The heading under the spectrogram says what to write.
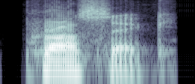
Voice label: "prussic", American

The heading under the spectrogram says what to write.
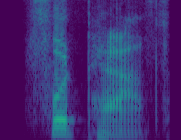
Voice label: "footpath", American

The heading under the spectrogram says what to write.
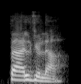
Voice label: "valvular", Indian

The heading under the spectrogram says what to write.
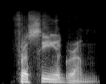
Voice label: "phraseogram", American

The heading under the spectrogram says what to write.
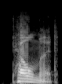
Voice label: "pelmet", American

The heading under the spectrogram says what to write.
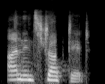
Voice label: "uninstructed", Indian

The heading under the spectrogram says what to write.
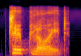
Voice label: "triploid", Indian

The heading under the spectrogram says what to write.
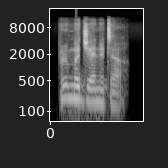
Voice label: "primogenitor", Indian; Dictionary

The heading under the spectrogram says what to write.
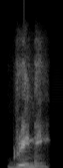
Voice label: "grainy", Indian

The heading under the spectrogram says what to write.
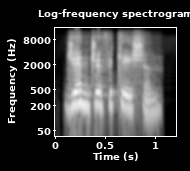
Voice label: "gentrification", Indian

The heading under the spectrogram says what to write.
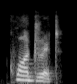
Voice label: "quadrate", Indian

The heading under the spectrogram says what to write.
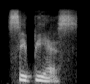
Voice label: "cps", Indian

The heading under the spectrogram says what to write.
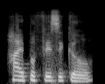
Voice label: "hyperphysical", Indian

